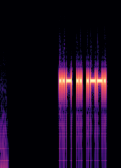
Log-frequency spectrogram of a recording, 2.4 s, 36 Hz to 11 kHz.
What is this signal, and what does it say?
Morse code, heard as a keyed tone, about 34 wpm, 700 Hz. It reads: UIP
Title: USA Call Sign Postfixes - 3 Letters 35wpm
